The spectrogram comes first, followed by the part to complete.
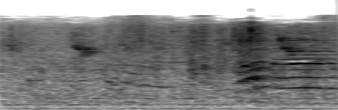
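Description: Indistinct background chatter of people, children's voices among them, with a louder high-pitched call rising near the end.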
